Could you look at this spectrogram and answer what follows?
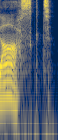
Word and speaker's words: asked: Okay, and the D, the ED at the end of this word is pronounced t. It's not pronounced d.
